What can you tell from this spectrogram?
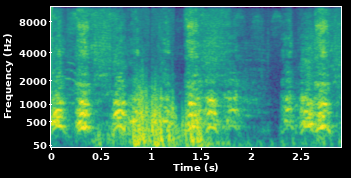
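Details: A Šarplaninac dog giving deep, rough barks and throaty voiced sounds that run almost continuously for three seconds, with a few louder peaks.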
